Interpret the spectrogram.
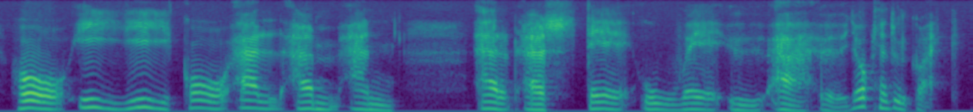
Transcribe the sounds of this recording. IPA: hoː ʔiː jiː koː ʔæl ʔæm ʔæn ʔær ʔæs teː ʔuː ʋeː ʔyː ʔæː ʔø joks ne tulʲ kɑˑik

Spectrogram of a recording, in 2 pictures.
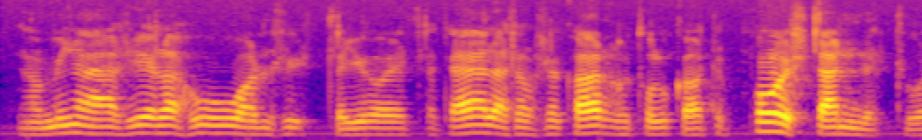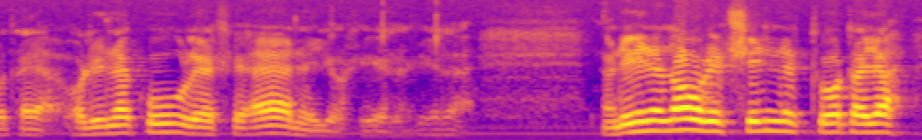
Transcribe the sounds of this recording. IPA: no minæhæ sielæ huːwːɑn sitːɛ jo etːæ tæːlæ se o se kɑrhu tulkɑː tep poˑes tænːet tuotɑ jɑ oli ne kuːlːeet se ʔæːnej jo sielæ sielæ no niː ne nousit sinːet tuotɑ jɑ

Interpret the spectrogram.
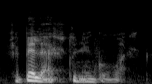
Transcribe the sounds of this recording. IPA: se pelæsty niːŋ koʋɑst

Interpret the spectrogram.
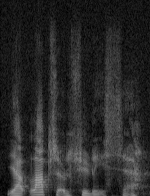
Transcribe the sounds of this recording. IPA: jɑ lɑps olʲ sylisːæ

